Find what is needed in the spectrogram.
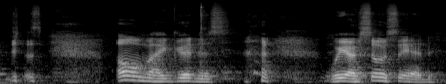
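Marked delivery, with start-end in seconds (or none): none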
